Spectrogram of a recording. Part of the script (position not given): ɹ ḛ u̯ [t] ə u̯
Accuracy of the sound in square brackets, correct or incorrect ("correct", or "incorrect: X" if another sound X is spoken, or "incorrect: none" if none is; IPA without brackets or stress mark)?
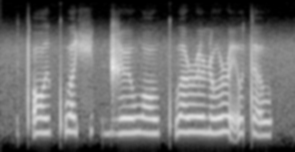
correct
